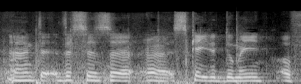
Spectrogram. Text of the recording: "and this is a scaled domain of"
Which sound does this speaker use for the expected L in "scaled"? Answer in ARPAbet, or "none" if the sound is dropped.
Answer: none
